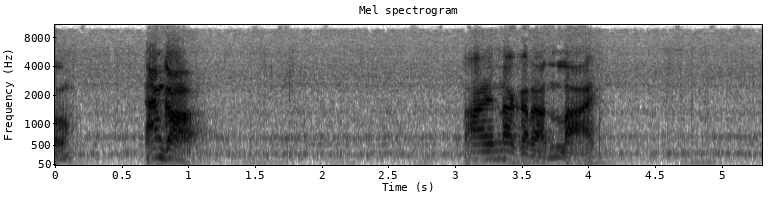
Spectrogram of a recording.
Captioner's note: speaks foreign language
